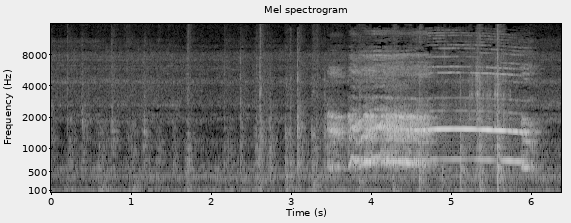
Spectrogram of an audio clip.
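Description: A loud, drawn-out call beginning about three and a half seconds in, rough at first and then held as one steady note for over a second, dipping slightly just before it stops.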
